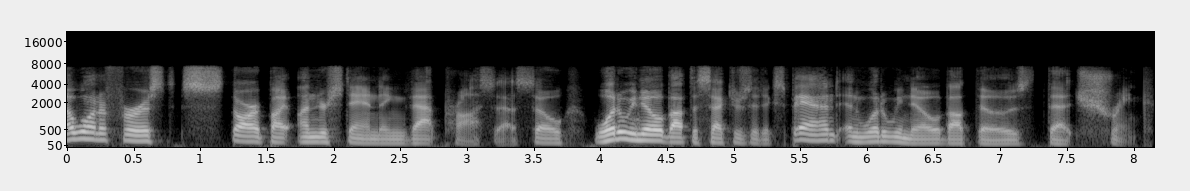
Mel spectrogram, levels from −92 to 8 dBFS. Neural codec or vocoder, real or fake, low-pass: codec, 16 kHz, 0.8 kbps, ZipCodec; fake; 7.2 kHz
